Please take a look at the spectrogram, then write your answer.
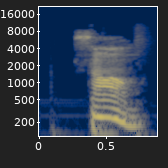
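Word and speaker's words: psalm: साम, हमदो सना, साम, हमदो सना। यहाँ पे दो लेटर्स साइलेंट हैं, पी एंड एल, साम, तो ये वर्ड बनता है साम।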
